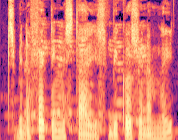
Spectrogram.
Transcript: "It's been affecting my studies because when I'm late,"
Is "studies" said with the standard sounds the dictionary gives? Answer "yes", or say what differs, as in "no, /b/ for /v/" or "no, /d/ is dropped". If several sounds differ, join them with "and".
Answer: no, /s/ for /z/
